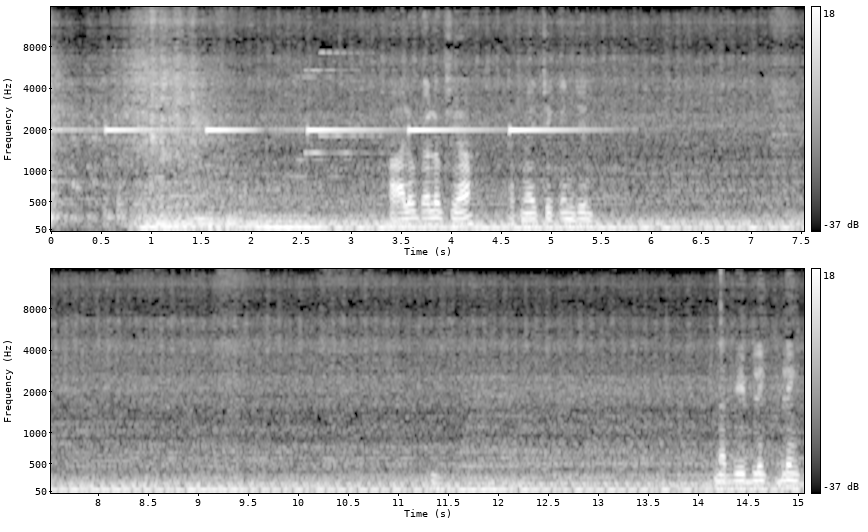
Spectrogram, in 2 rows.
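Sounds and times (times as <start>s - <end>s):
engine idling roughly: 0.0s - 15.0s.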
